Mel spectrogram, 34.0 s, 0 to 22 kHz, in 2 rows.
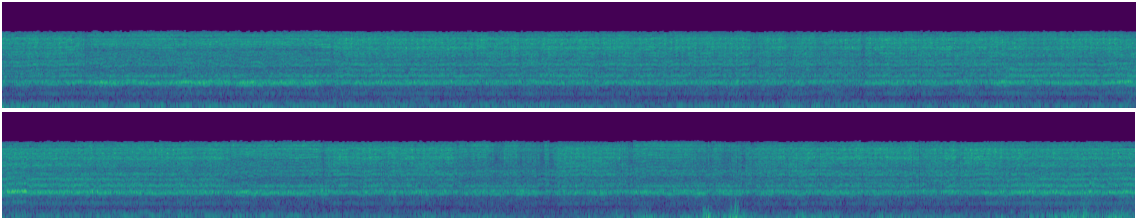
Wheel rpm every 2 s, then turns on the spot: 110, 110, 110, 110, 110, 120, 120, 110, 110, 110, 110, 110, 110, 110, 110, 120, 110.
none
